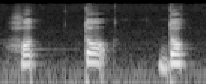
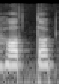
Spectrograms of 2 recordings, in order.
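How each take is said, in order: First: It has a Japanese-style vowel after hot. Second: It is said plainly with no added vowel.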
